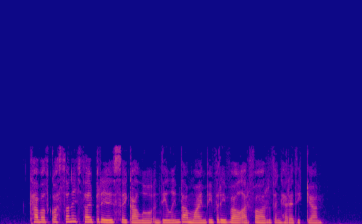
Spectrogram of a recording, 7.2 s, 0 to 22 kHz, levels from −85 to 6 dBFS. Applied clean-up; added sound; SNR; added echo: none; none; none; none.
